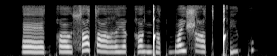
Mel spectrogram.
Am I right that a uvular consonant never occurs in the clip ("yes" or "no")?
no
